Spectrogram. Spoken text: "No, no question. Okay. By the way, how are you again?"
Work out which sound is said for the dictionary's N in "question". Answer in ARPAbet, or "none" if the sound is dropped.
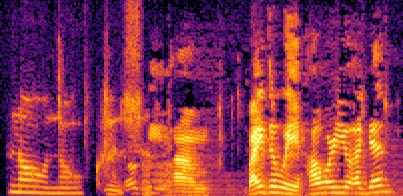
none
